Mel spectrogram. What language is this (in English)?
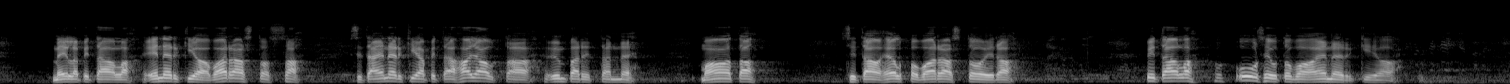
Finnish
